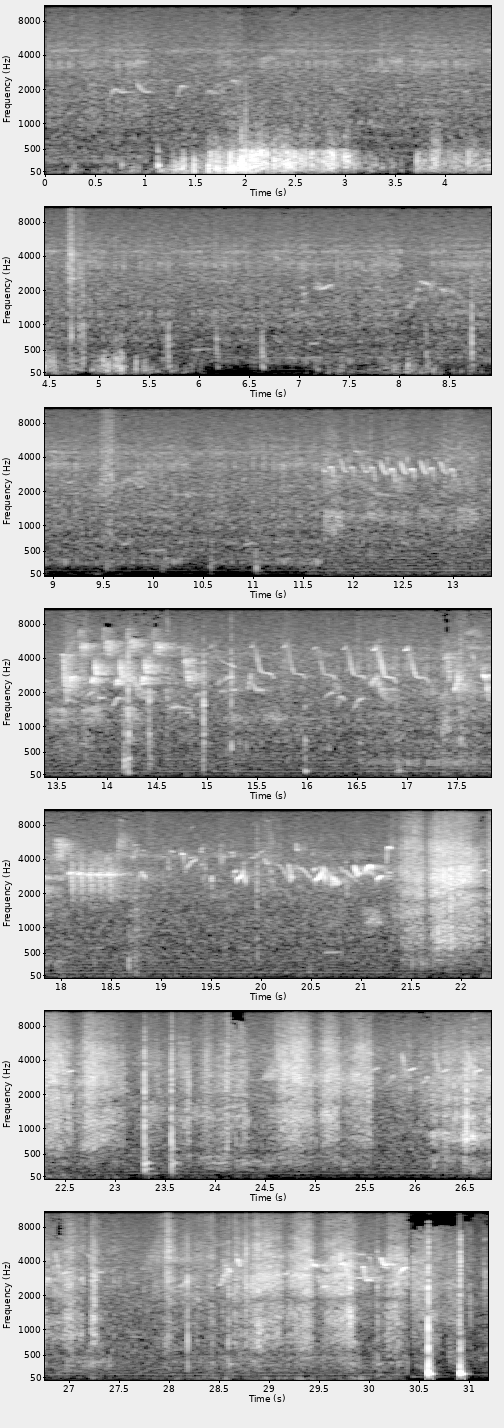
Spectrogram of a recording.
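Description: Spade scraping and knocking in earth while post holes are dug, in short clusters of strokes through the second half, with birds chirping. A loud low rumble comes about two seconds in.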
